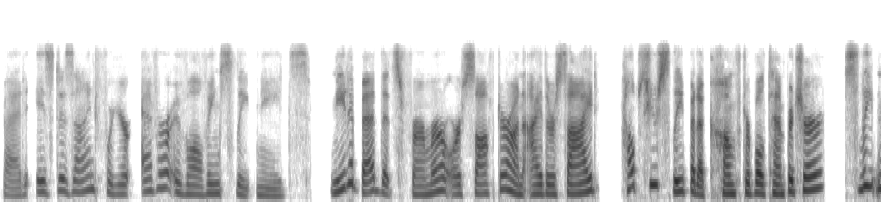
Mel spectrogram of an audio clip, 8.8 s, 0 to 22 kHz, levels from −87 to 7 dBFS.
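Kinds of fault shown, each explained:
Automatic gain rising: The gain control decided the input was too quiet and kept turning it up, so from about 0.05 s right through to the end the speech and the background noise swell together in a slow, steady climb.
Lost packet rebuilt from error correction: Around 3.47 to 3.53 s there's no dropout, but about 40 ms sounds rougher and noisier. That fits two lost 20 ms packets patched from the low-bitrate copies that Opus tucks into the following packets.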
